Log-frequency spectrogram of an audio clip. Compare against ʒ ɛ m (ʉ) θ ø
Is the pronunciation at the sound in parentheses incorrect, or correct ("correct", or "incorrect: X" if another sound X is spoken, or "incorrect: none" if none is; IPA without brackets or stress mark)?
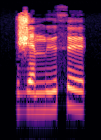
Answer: correct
